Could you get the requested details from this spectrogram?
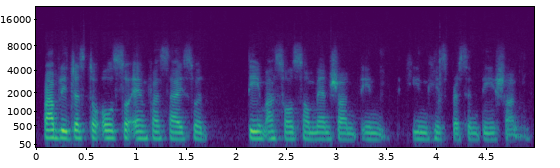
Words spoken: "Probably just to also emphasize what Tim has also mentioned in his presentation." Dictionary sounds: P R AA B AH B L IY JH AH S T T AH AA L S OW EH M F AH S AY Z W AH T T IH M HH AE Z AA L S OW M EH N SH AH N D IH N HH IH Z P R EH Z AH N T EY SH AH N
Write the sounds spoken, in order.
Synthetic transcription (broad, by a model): P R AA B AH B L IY JH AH S T T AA L S OW EH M F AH S AY S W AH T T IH M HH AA S AA L S OW M EH N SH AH N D IH N HH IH S P R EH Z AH N T EY SH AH N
